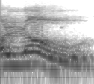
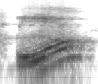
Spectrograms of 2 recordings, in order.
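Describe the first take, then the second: First: LOW ending in an "oh-oo" glide; wrong U glide. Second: LAW drawn on one dry open O; flat open O. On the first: Teacher shows students what to avoid, LOW with U glide. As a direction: round LOW off into a U. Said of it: "Law, no low". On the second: Teacher contrasts words for students, LAW with a flat O. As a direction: say LAW as "loh" without a U glide. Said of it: "law, como una O plana". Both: Shown as a demonstration.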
